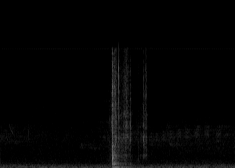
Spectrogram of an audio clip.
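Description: A scooter's kickstand clanks down.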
